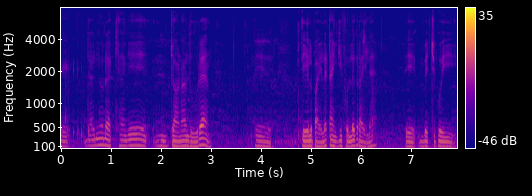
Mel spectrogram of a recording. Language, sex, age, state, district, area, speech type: Dogri, male, 18-30, Jammu and Kashmir, Udhampur, urban, spontaneous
